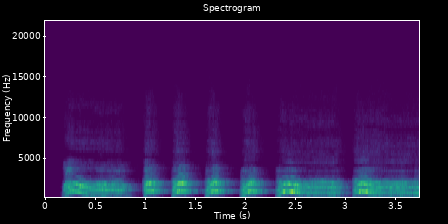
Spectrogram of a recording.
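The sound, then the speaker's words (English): A crow call blown by a turkey hunter in a loud, raspy series of caws: one long opening caw, four quick clipped ones, then two longer drawn-out caws, with no voices. “crow call is something I use when I know turkeys are in the area”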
